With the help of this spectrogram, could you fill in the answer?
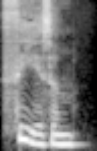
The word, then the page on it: theism: British English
